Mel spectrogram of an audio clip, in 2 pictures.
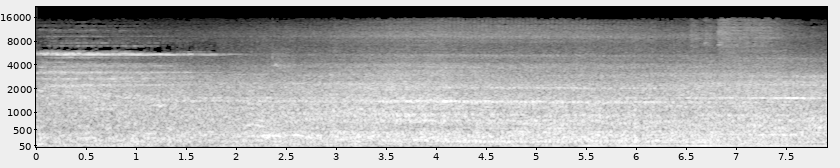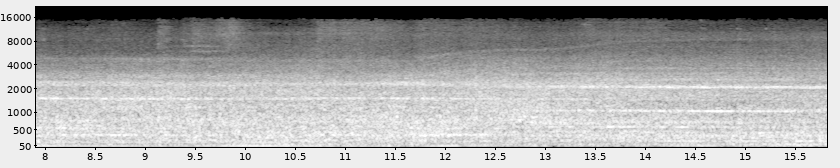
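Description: GWR Class 800 Intercity Express Train running along the platform, growing louder over the first few seconds as it draws alongside. A thin, steady, high-pitched wheel squeal sounds over the rolling noise.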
